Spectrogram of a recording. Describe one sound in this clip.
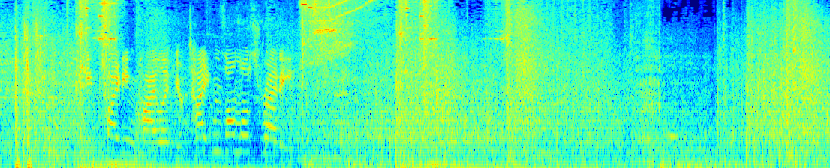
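A heavy gun fires in loud bursts.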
